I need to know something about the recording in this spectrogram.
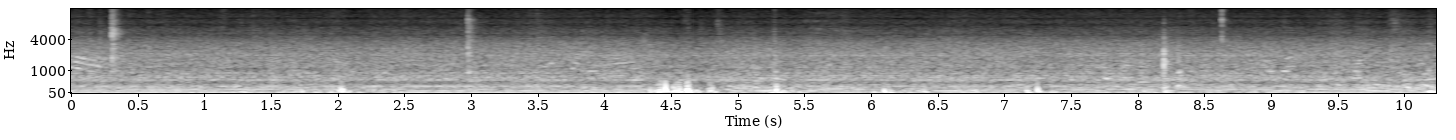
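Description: Steady hum of a room fan running, with soft taps of cards and deck boxes being handled on a play mat. A brief cluster of louder low knocks comes about four and a half seconds in.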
